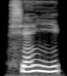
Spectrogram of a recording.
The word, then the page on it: 嫌疑: xián yí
